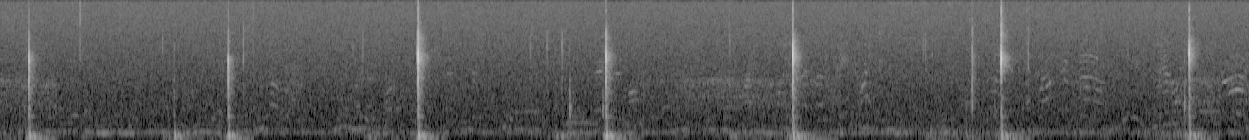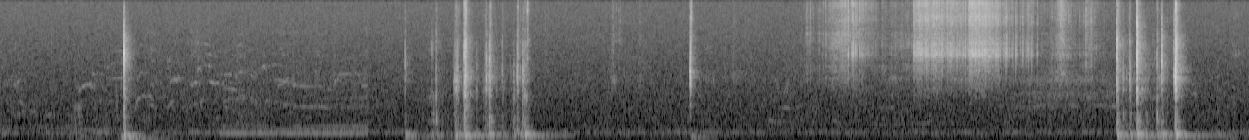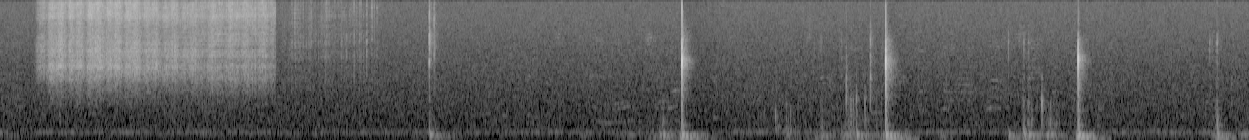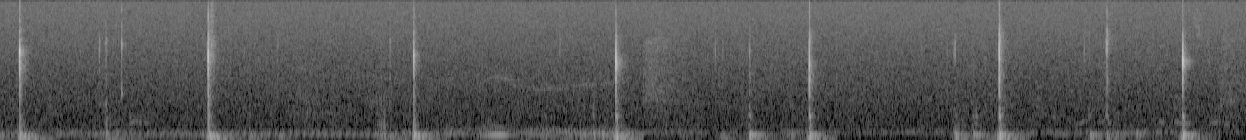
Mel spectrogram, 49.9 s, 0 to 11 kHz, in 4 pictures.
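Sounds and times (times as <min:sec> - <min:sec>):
resin beads rattling in plastic tray: 0:20.5 - 0:24.2, 0:25.4 - 0:28.8.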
